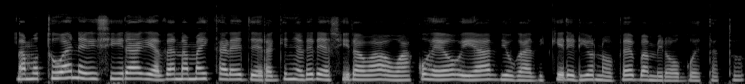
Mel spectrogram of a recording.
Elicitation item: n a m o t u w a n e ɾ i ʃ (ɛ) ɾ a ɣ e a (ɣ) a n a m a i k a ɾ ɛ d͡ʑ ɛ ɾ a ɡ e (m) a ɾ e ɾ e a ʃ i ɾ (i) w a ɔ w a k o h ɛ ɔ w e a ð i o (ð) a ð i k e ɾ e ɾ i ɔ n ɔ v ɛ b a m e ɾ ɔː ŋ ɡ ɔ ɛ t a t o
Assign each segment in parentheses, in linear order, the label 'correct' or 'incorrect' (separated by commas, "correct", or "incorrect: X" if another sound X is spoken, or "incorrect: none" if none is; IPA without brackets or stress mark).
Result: incorrect: i, incorrect: ð, incorrect: ɲ, incorrect: a, incorrect: ɣ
